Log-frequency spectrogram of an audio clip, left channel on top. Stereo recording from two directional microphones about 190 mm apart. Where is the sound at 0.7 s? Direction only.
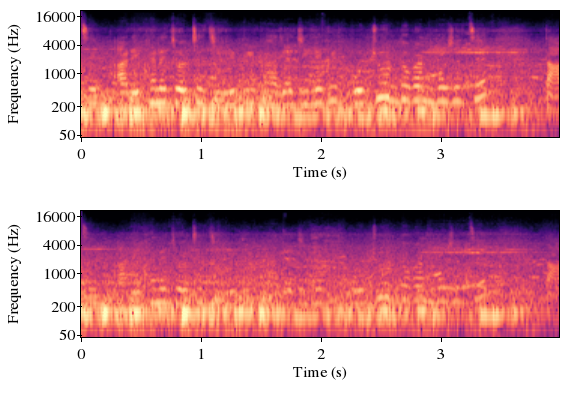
35° left (ahead or behind).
